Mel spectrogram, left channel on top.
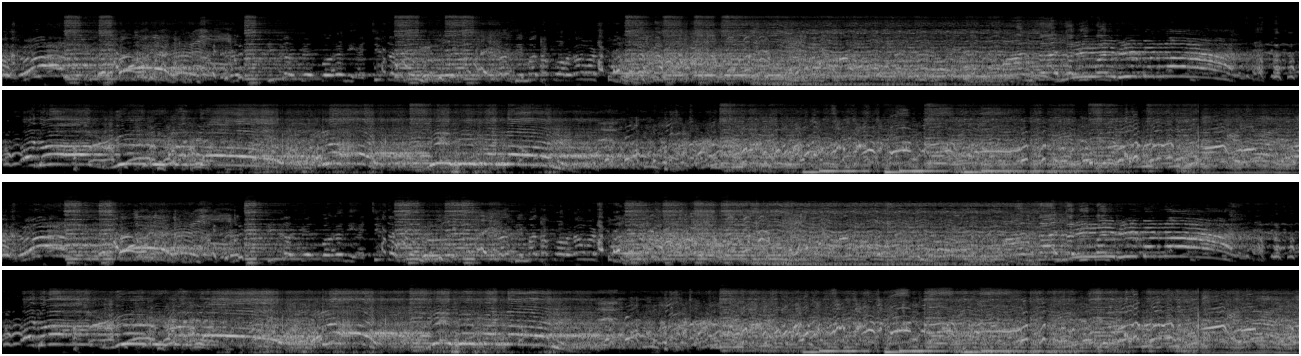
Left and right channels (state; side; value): normal; both; correlation 0.05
